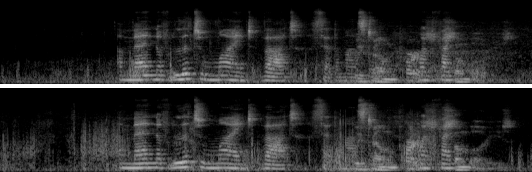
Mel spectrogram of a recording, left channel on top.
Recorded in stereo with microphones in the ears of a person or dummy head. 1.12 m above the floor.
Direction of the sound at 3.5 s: 45° right (ahead or behind).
